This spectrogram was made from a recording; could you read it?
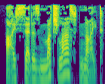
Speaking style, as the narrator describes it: Cerulea growled

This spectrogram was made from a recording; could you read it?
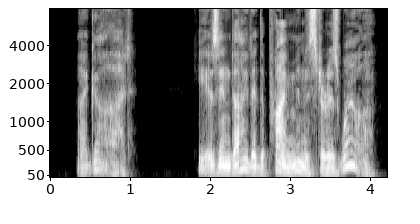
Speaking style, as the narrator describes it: the commissioner muttered

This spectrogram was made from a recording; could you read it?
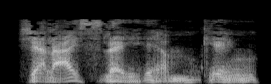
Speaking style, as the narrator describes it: said in a gloating voice

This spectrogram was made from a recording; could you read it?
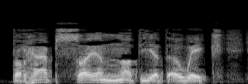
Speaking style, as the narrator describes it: he said in the thickest Slavic accent he could manage

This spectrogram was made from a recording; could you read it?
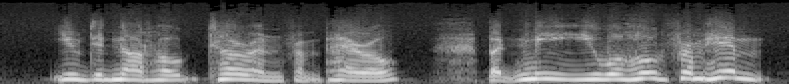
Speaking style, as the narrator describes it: cried Morwen

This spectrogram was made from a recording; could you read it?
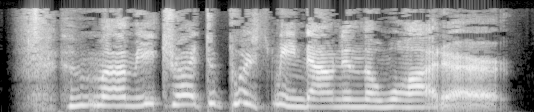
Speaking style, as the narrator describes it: she said between sobs in the baby voice she only used when she was upset

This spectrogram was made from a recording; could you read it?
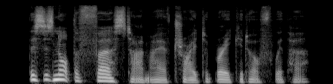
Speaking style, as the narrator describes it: she said

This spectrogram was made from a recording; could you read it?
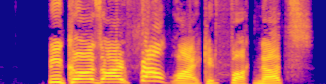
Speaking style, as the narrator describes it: Henry roared back

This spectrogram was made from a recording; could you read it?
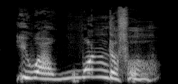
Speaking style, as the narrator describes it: he cried

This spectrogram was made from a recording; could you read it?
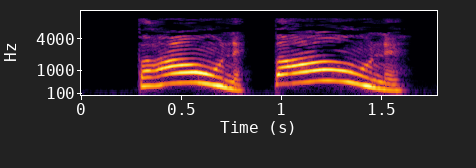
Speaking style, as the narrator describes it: Reese screamed

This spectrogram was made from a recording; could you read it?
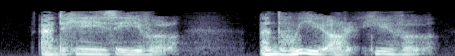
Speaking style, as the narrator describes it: whispered Armand

